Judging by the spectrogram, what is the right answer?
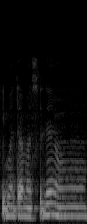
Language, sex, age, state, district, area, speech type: Assamese, female, 60+, Assam, Udalguri, rural, spontaneous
